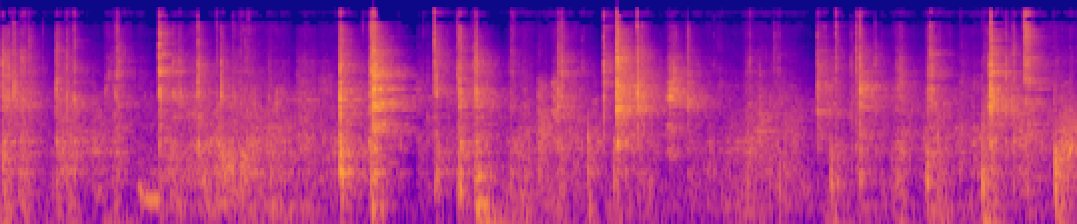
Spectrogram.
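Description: Irregular knocks, clacks and scrapes of a dirt bike wheel being wrestled by hand into a knobby tire, the rim and tire knocking and rubbing as the rim is pushed down into it. The loudest knocks come a little after three and a half seconds and at about six seconds.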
